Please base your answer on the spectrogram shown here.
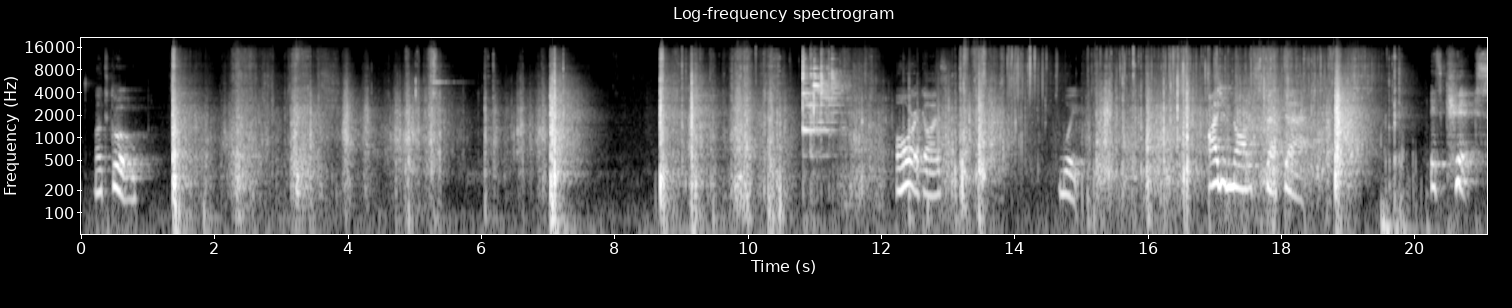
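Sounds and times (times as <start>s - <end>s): cardboard box being torn open: 13.0s - 19.7s.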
